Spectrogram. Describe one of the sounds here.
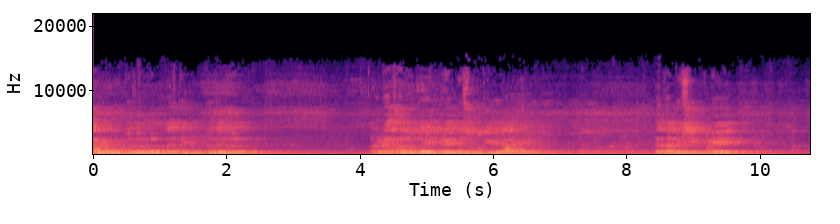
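A man gives a speech with animation through a microphone and loudspeakers, in an echoing room.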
